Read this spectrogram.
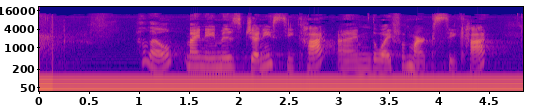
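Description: A woman speaks calmly through a microphone.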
